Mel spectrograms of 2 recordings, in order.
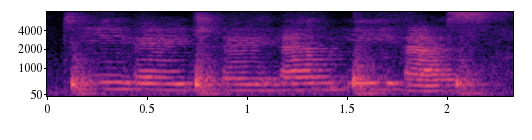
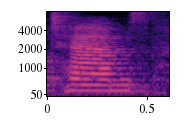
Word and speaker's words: Thames: battle of thames okay spelled like the french river t-h-a-m-e-s thames it looks like thames it's thames okay that's it's french and the great river in london is also called the thames okay um oh i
